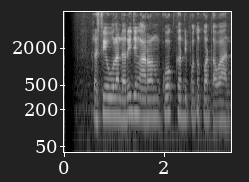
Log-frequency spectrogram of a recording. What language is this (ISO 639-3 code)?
sun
